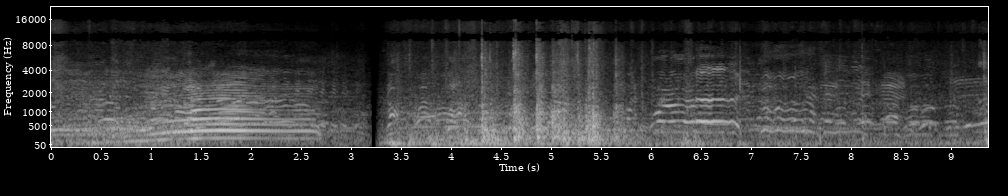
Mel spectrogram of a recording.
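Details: Cattle being unloaded from a truck, unruly and agitated: a long loud moo with clear harmonics, rising then falling, followed by rougher bellows and overlapping calls, with men talking nearby throughout.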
